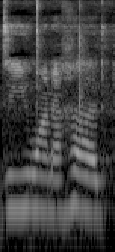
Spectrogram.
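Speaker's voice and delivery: usual speaking voice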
